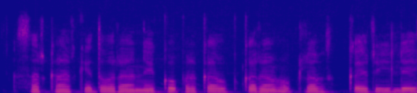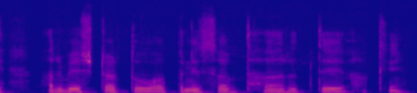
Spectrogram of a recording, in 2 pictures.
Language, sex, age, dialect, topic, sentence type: Magahi, male, 18-24, Central/Standard, agriculture, question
